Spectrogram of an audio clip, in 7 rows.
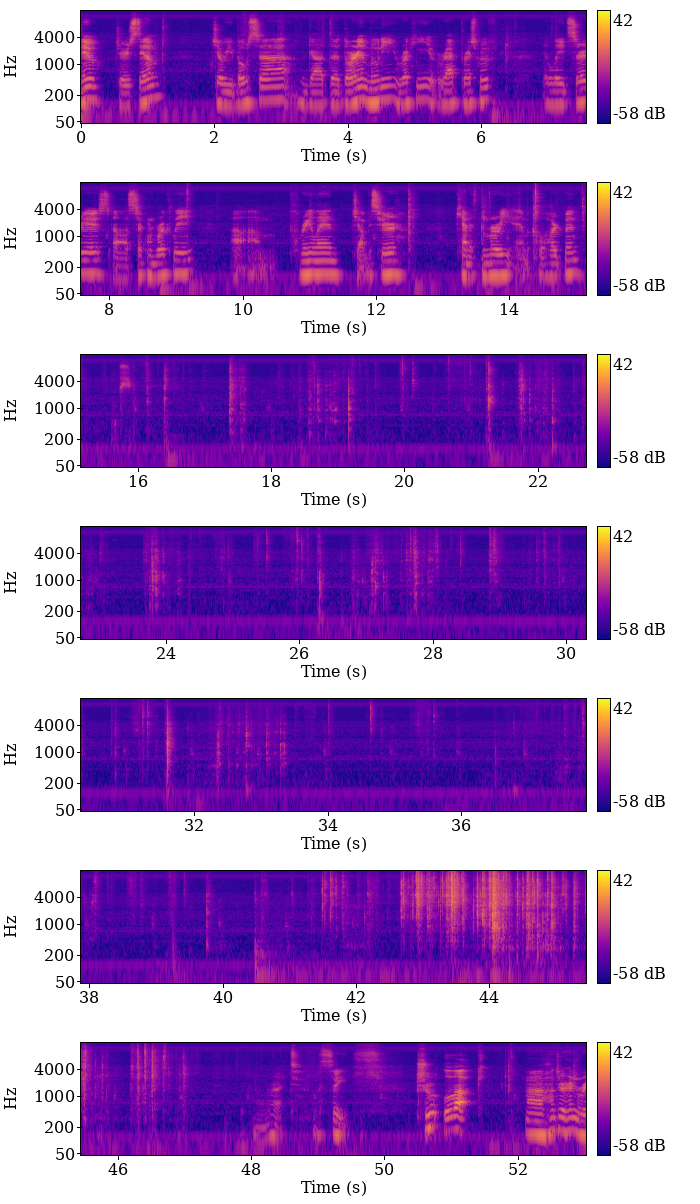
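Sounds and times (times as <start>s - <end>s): foil wrapper crinkling and tearing: 41.2s - 47.2s.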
